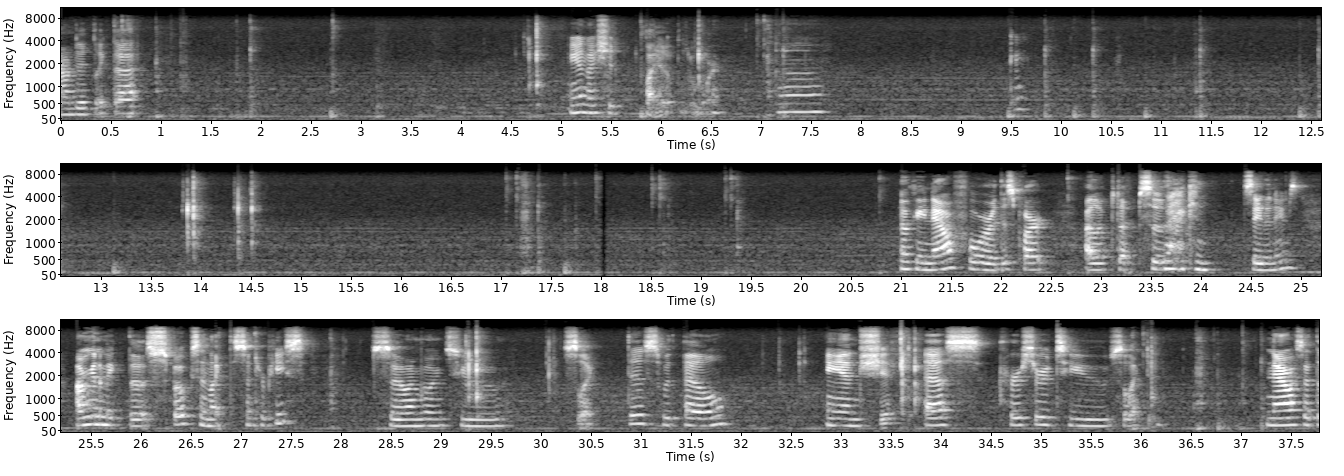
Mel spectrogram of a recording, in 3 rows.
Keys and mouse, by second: 1.9 middle click, 2.0-3.6 drag, 4.7-5.7 drag, 4.7 l, 5.7 middle click, 5.9-7.2 drag, 6.2 g, 7.3 click, 7.6 middle click, 7.8-9.6 drag, 9.8 click, 10.3 middle click, 11.4-12.4 middle drag, 12.5 middle click, 12.7 click, 13.9 g, 17.4 click, 28.4 click, 29.3 l, 33.6 shift+s, 36.6-37.7 middle drag.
